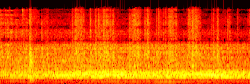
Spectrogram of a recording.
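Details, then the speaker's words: Chevrolet Corvair engine with the cooling fan spun hard by hand, mic close, to tell whether the noise comes from the fan or the generator: rough gritty whirring with a low hum, judged to be a worn cooling fan bearing. "all right so the question was whether the noise was coming out of the fan or the generator and i'm voting for fan"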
